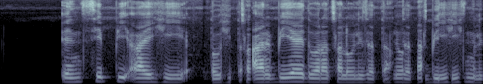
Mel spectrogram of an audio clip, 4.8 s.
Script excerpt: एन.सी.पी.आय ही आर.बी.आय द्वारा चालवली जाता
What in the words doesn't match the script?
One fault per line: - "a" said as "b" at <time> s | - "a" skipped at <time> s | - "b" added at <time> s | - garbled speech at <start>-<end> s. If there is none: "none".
- garbled speech at 2.0-2.5 s
- garbled speech at 3.9-4.8 s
